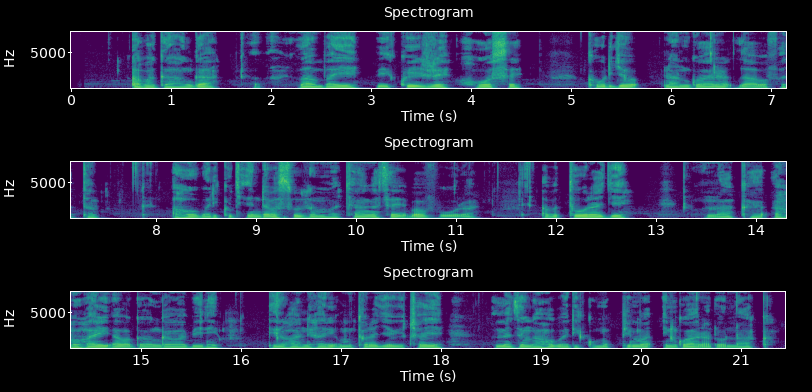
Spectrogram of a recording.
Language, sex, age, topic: Kinyarwanda, male, 18-24, health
